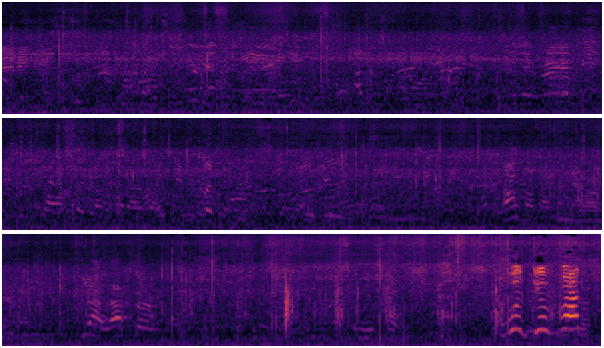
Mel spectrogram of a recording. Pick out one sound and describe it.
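Children shout and call out outdoors in the distance.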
